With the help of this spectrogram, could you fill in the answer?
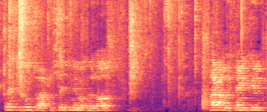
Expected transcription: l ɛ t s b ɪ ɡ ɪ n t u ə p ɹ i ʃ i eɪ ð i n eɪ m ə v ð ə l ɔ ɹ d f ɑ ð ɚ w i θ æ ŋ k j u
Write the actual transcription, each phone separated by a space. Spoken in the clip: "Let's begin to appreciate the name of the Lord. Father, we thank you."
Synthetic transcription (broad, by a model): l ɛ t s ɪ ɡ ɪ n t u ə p i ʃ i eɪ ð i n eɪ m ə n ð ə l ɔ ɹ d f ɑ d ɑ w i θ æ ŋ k j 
